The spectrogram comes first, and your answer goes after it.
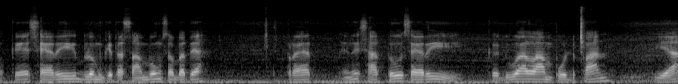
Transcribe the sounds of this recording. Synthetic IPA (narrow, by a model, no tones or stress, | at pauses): okeseɾibəlʊmkit̪asambʊŋsobat̪ja | spɾɛt̪̚inisat̪useɾikədualampudəpan | ja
